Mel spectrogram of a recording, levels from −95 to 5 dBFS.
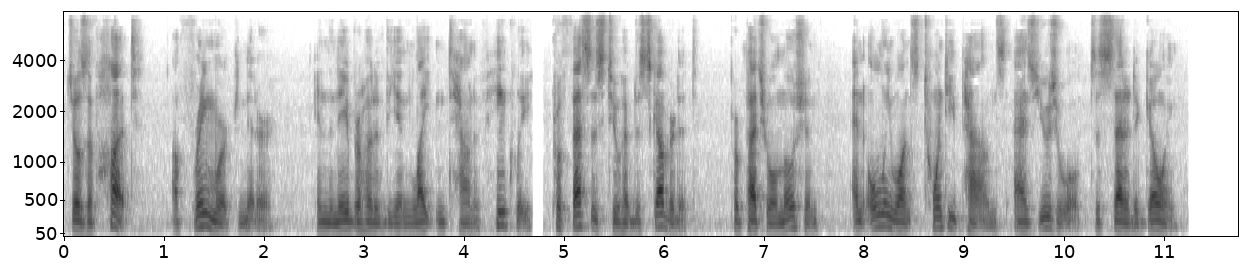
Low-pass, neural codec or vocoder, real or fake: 7.2 kHz; none; real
